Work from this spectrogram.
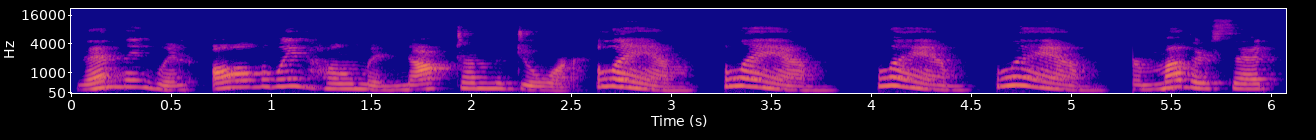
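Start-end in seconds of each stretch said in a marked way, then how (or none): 2.6-5.2 four evenly punched knocks, each falling; imitated banging. Storyteller knocks on the door at home, punchy banging. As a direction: pound out each blam.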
